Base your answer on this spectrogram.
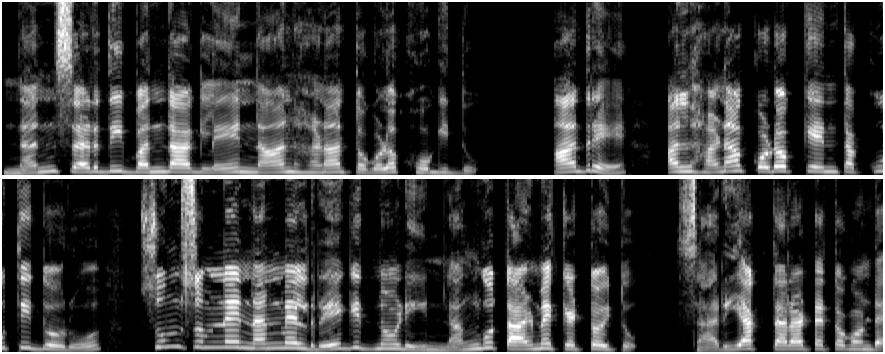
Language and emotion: Kannada, angry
